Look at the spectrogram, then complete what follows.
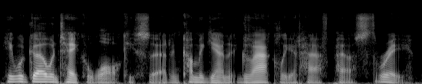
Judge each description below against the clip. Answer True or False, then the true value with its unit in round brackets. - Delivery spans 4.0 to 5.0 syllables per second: False (5.2 syllables/s)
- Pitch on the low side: True (95 Hz)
